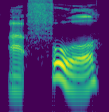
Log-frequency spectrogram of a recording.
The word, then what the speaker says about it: ful: Ful, it's pronounced, I think it's spelled F-U-L, but ful is like this fava bean stew that people have for breakfast over there, I'm told.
